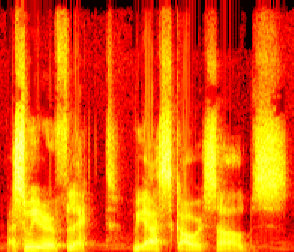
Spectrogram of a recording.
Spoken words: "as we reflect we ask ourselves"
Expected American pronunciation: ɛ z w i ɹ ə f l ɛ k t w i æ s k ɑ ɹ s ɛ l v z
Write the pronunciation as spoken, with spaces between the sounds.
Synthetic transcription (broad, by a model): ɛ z w i ɹ ə f l ɛ k t w i æ s k ɑ ɹ s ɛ l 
